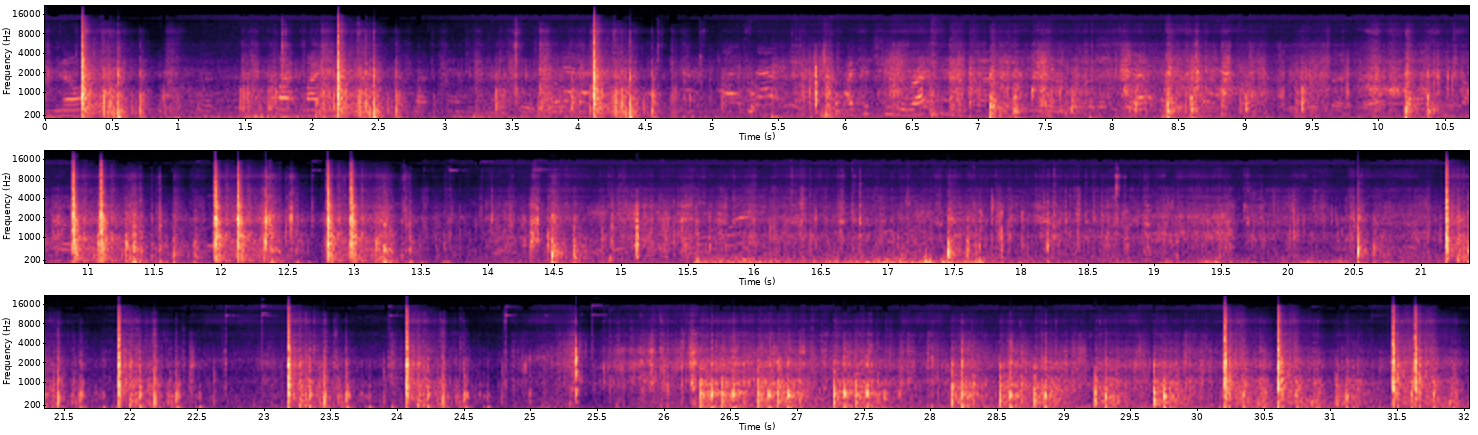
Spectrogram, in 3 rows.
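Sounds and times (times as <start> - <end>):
rifle shots: 0.2 - 1.0, 2.0 - 2.8, 4.0 - 4.7, 10.3 - 13.5, 21.2 - 24.8, 26.2 - 32.0.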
